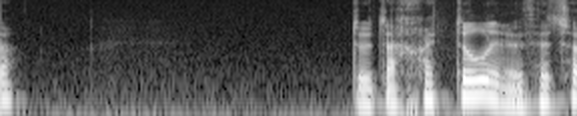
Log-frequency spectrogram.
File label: "chwedl", Welsh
